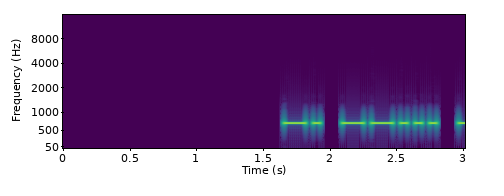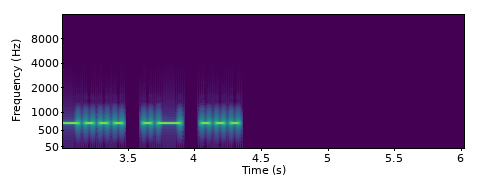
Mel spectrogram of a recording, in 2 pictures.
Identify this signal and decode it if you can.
Morse code, heard as a keyed tone, about 22 wpm, 700 Hz. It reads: N7BAS
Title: USA Call Signs - 5 Characters - Repeated 2x - 22wpm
